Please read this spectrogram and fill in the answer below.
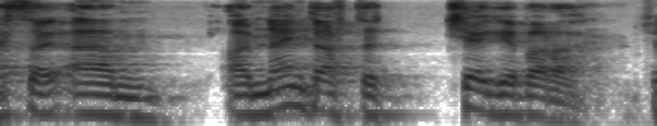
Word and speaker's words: Che: So um I'm named after che and and che is an Argentinian revolutionist who became famous and his mahi in Cuba was Fidel Castro. It's pronounced ch like chocolate like chid like chocolate.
